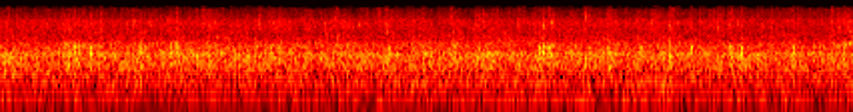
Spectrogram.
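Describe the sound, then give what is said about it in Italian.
An audience claps steadily for several seconds, a dense, even wash of many hands with no pauses and no voices standing out, applauding to thank Monsignor Tomáš. “Adesso gli diciamo tutti bravo, perché è stato bravo, e gli facciamo un applauso.”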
